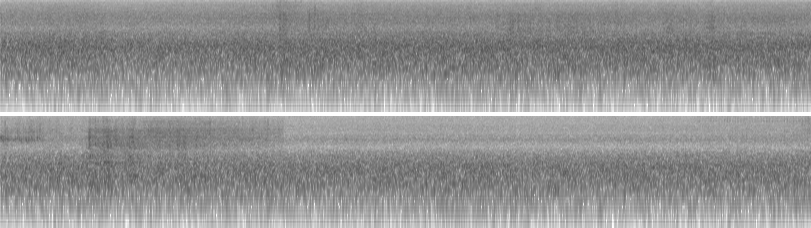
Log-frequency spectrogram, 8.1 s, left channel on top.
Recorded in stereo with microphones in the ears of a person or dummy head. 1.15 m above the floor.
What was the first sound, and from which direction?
Running water, 50° left (ahead or behind).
